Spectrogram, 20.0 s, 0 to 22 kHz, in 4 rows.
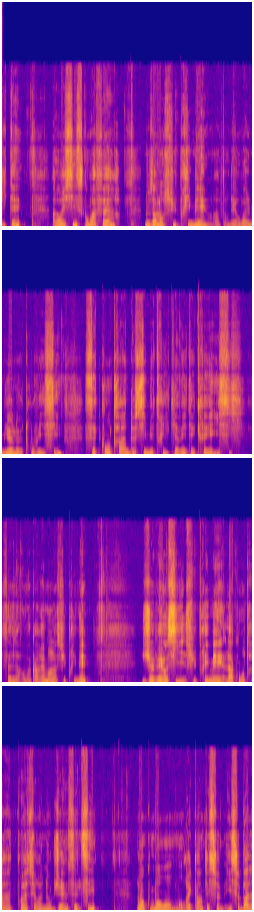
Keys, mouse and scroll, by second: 0.5-0.9 scroll up 1, 1.2 right click, 2.0-2.7 right drag, 4.1-5.0 drag, 5.2-5.5 scroll down 1, 9.7 click, 11.0 Delete, 15.7 click, 17.2 Delete, 18.4-20.0 drag.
